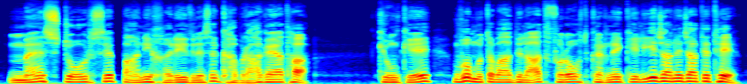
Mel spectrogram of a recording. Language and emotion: Urdu, fearful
